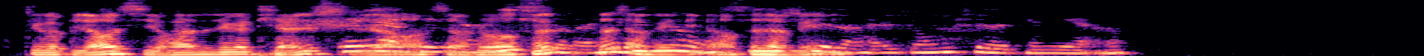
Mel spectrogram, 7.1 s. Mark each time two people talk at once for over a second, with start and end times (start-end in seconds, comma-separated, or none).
1.7-4.2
